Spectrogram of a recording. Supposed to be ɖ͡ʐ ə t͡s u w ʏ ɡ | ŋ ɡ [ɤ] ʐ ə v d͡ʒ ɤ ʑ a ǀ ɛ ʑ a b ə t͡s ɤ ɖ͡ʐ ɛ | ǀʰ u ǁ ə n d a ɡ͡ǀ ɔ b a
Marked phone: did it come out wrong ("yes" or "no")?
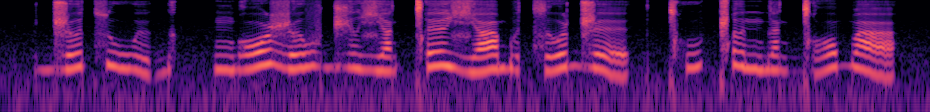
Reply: yes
